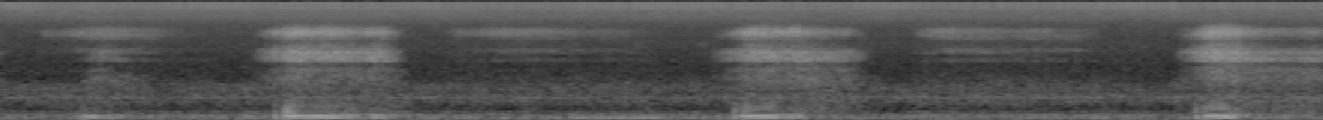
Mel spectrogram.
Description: Baby snoring while taking a nap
